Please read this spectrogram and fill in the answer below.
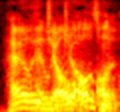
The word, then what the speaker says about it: Haley Joel Osment: Haley Joel Osment.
